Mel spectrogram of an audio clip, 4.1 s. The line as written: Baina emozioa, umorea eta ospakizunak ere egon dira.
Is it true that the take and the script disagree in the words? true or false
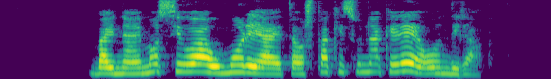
false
